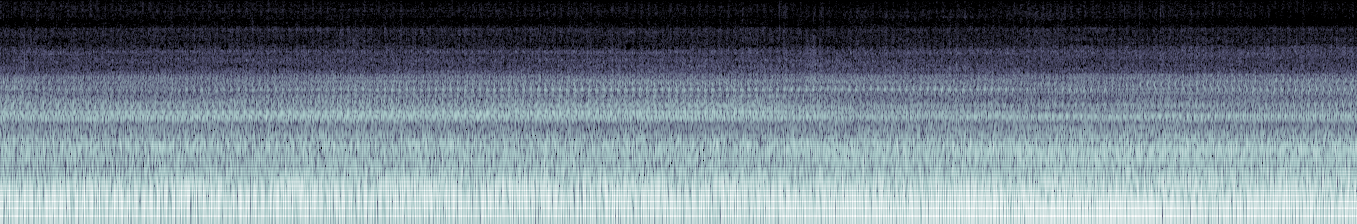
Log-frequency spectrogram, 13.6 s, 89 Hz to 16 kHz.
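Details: 1996 Ford F350 7.3L diesel running rough: heavy idle with a deep, lumpy clatter whose beat doesn't settle into an even rhythm.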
